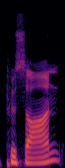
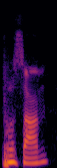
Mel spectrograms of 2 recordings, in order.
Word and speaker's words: Busan: sorry guys it's it's it's with a B but I've heard it's pronounced with like a BP sound in Korean Pusan I can't son was on Busan and they have sanctuary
